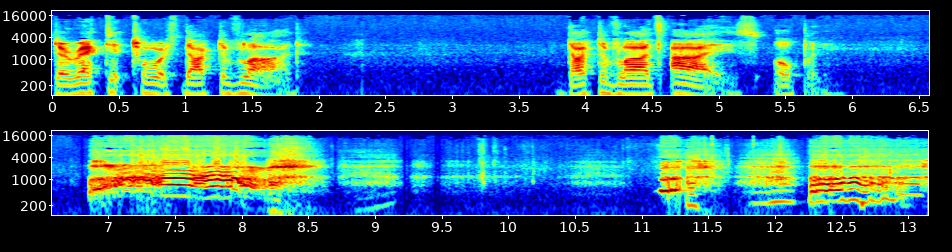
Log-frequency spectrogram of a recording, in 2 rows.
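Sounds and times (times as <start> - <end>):
speech: 0.0 - 1.9, 3.9 - 5.8, 6.8 - 8.6, 11.1 - 13.0
loud shrill scream with wavering pitch: 6.8 - 8.6, 11.1 - 13.1.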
